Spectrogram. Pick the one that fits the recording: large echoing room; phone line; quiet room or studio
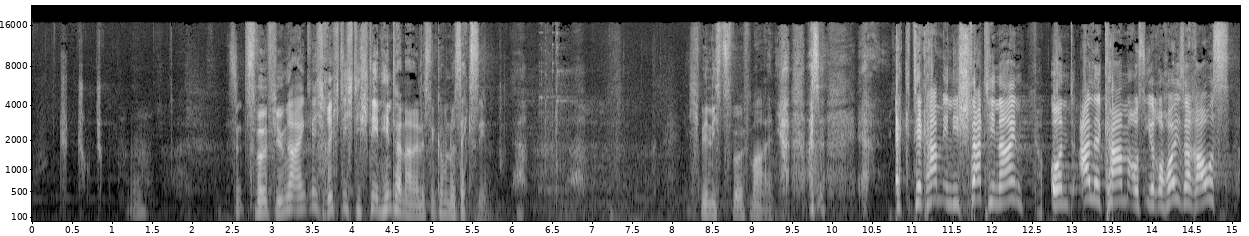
large echoing room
